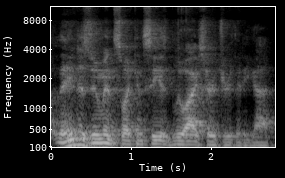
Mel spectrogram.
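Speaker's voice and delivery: normal talking voice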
